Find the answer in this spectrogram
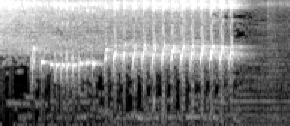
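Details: Greater green leafbird training recording in the style mimicking a woodpecker versus cililin, with pauses: a fast run of sharp repeated notes, about eight per second, with a high thin ringing overtone, stopping abruptly after two seconds.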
